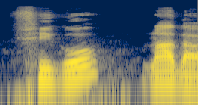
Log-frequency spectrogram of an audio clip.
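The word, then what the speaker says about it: 피곤하다: ফিগ নাদা অর্থাৎ ক্লান্ত। ফিগনাদা মানে কি? ক্লান্ত। ফিগনাদা মানে ক্লান্ত। এর উচ্চারণ হবে ফিগোনাদা। এই নিউনের উচ্চারণ হেউতর স্থানে গিয়ে হবে।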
